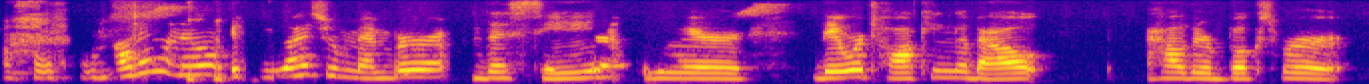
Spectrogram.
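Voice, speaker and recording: A woman's voice: medium pitch, measured pace, darkish tone, no room sound, rough recording. A woman co-hosting a book club chat, rambling and searching for words. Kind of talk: casual chat.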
